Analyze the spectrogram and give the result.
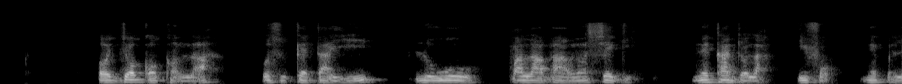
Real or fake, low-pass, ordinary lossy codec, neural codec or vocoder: fake; 7.2 kHz; AAC, 32 kbps; codec, 16 kHz, 4 kbps, FreqCodec, smaller model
